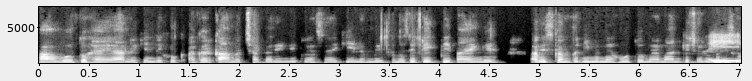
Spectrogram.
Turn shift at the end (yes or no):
no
